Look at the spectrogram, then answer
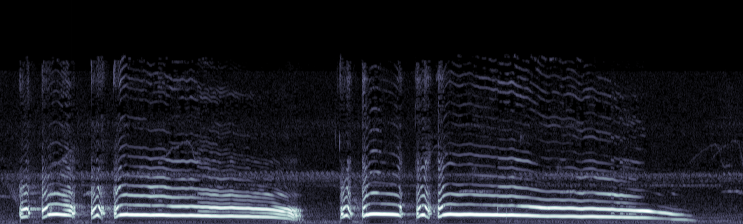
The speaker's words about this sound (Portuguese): Era uma manhã fresca de primavera. Eu acordei com o canto do galo.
